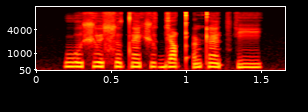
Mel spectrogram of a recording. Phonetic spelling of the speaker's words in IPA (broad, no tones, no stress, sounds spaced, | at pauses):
w o ʃ ø s o t̪ æ̃ ʃ ø ɡ e qʼ ẽ ʈ æ̃ t͡sʼ i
